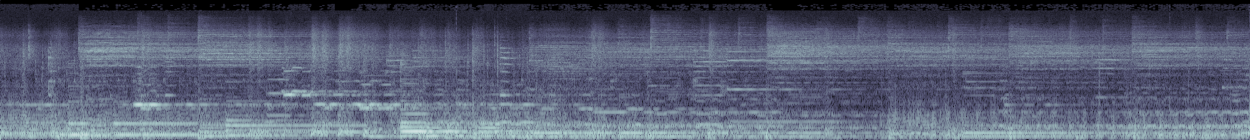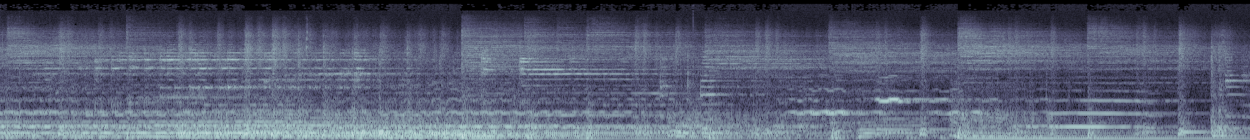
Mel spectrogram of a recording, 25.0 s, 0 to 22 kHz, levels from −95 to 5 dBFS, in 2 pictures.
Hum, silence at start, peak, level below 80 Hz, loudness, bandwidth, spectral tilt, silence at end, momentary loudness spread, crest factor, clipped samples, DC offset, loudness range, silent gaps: none; 0 s; -4 dBFS; -34 dBFS; -20 LUFS; 19 kHz; -5 dB/octave; 0 s; 8 LU; 16 dB; under 0.1%; under 0.1%; 6 LU; none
